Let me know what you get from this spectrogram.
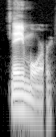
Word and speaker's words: Namor: I want to say NORAD. What is his name? Namor. Jesus. – Namor. I'm like, NORAD.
